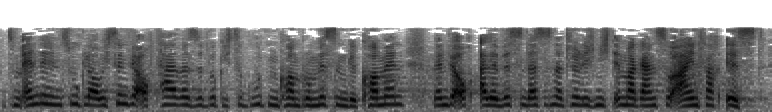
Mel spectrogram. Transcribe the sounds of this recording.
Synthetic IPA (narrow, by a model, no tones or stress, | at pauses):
t͡sʊmʔɛndəhɪnt͡suːɡlaʊbəɪçz̥ɪntv̥iːɐʔa̰ʊxtʰaɪlvaɪzəvɪɐklɪçt͡suɡuːtn̩kʰɔmpʁ̥omɪsn̩ɡəkʰɔmənvɛnviːɐʔaʊxʔaləvɪsn̩d̥asɛsnatʰyːɐlɪçnɪçtʔɪmɐɡant͡sz̥oːʔaɪnfaχʔɪst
